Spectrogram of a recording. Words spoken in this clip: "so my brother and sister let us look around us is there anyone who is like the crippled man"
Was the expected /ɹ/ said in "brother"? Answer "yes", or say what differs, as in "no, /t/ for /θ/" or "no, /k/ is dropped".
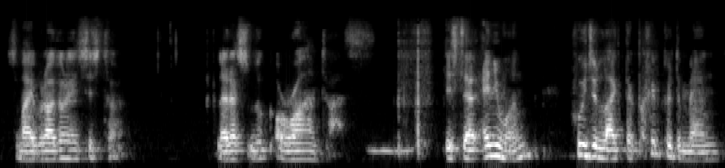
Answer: yes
